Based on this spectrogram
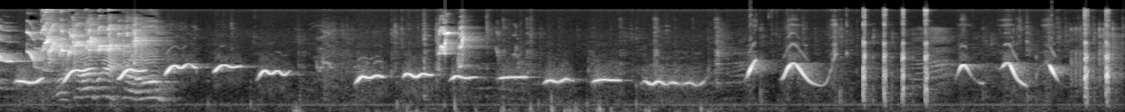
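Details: Pet cockatiel imitating the melody Johny Yes Papa: a burst of harsh chattering at the start, then a run of clean whistled notes gliding and descending, ending in looping up-down whistles among sharp clicks.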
